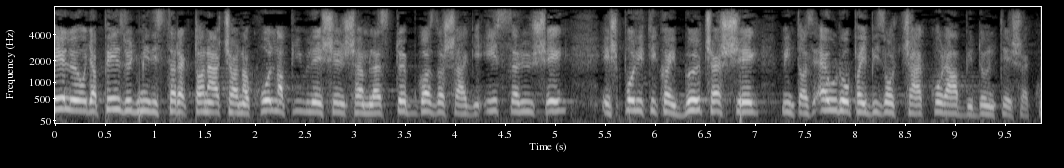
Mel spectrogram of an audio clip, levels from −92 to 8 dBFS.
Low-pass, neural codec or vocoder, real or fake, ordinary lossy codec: 7.2 kHz; none; real; Opus, 64 kbps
